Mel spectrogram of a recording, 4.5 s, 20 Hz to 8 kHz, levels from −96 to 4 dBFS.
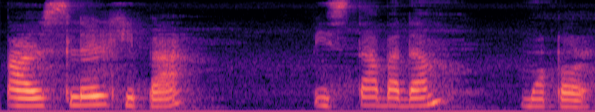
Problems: none marked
